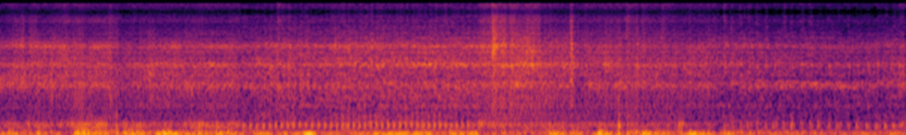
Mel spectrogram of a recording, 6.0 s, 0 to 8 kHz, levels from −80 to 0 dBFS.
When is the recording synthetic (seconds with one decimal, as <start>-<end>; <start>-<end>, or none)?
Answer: 0.0-1.6; 3.2-4.8

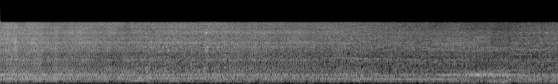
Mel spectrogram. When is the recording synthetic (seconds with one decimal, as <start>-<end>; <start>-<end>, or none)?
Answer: 0.0-1.3; 2.3-3.2; 4.6-5.1

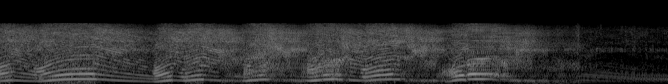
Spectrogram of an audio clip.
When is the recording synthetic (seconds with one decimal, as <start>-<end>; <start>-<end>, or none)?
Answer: 2.2-3.5; 4.0-5.8

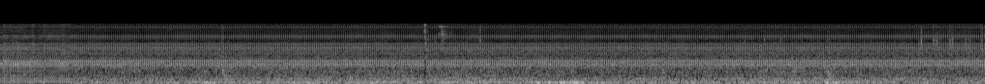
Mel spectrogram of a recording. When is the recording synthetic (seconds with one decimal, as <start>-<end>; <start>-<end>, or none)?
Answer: 0.0-0.7

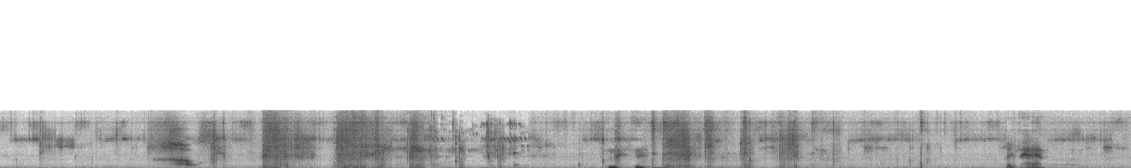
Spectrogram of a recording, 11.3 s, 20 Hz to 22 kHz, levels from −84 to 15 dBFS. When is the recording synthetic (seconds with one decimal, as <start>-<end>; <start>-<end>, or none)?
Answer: 0.0-4.3; 5.3-11.3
